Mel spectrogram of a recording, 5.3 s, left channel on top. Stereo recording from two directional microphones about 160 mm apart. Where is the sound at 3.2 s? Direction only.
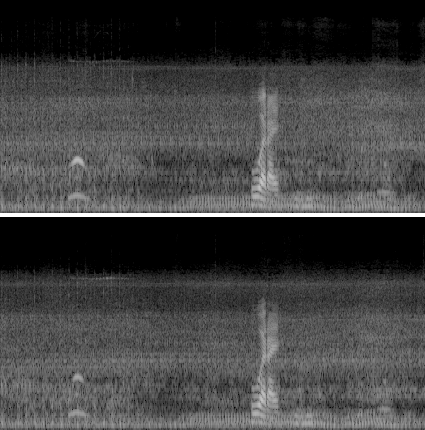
5° right (ahead or behind).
